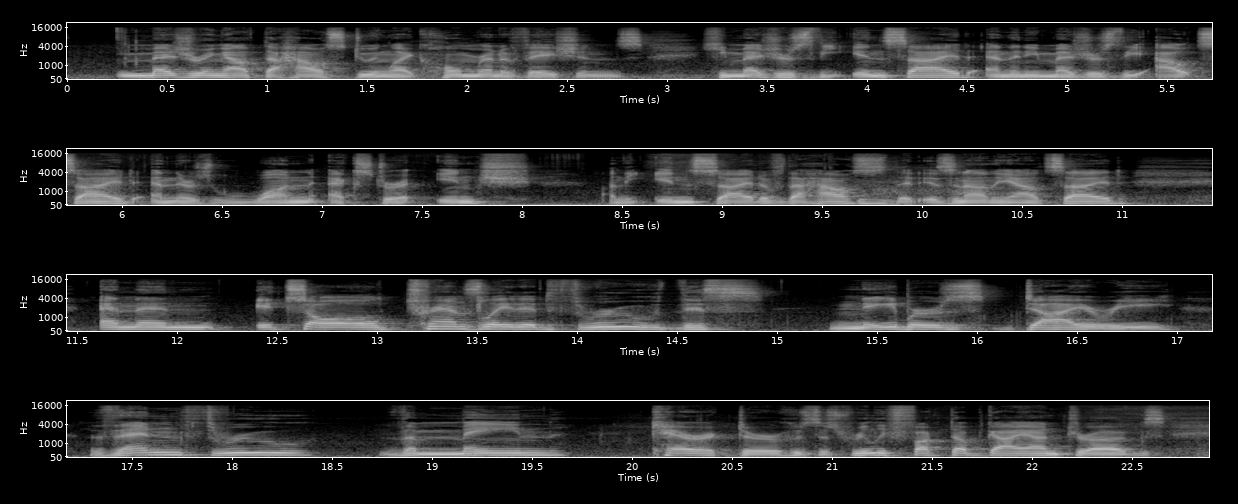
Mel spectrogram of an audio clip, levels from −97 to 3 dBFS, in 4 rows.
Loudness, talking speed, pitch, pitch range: -28 LUFS, 145 wpm, 120 Hz, 105-140 Hz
